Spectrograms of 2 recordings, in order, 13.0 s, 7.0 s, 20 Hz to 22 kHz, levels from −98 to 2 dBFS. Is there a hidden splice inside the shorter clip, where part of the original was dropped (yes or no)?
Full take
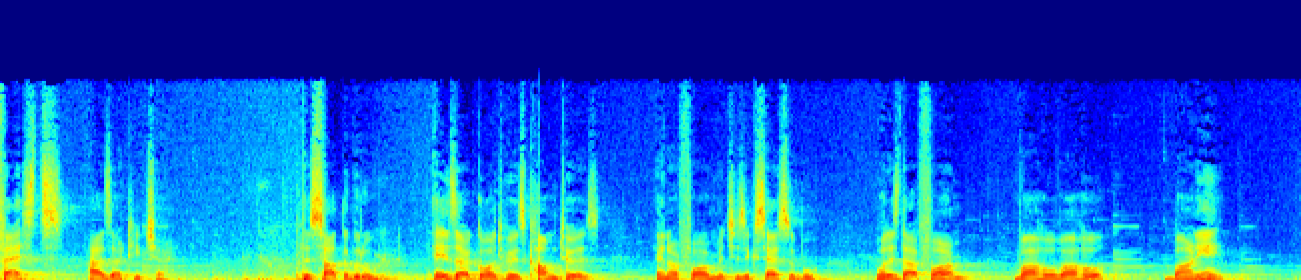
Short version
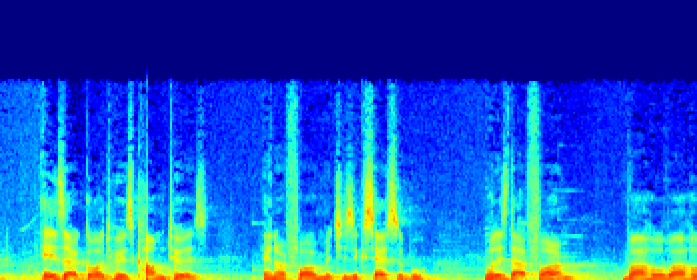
no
